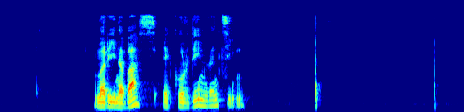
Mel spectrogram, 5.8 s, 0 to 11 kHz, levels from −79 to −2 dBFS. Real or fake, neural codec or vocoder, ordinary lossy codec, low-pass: real; none; MP3, 96 kbps; 7.2 kHz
